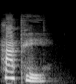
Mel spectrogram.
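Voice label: "happy", English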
